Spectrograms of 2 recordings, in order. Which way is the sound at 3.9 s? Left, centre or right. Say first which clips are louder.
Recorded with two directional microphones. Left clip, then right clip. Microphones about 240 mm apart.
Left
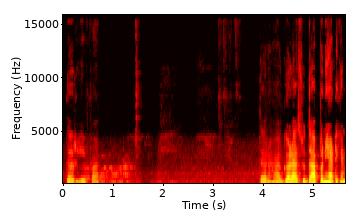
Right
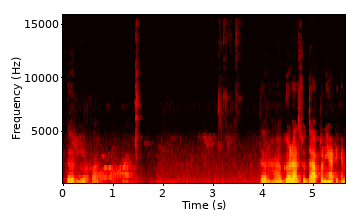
Left 4 dB; left.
